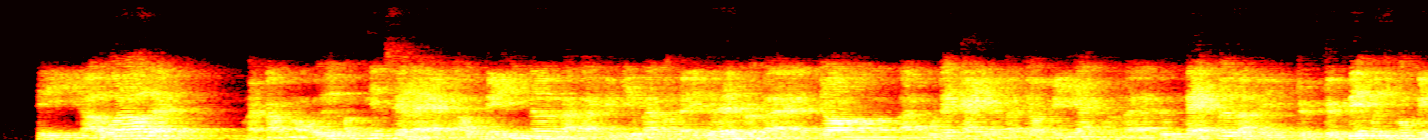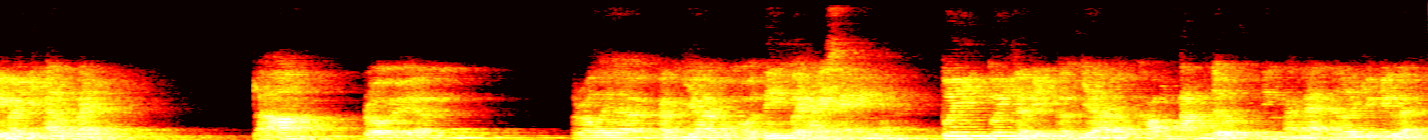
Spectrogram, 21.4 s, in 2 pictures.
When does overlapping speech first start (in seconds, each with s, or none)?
none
